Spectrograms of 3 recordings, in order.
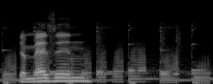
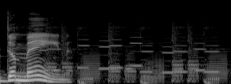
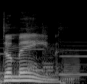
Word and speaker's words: demesne: We got people saying Demezin, Demesne, Demizin. It's fucking domain. This shit's pronounced domain. I saw this word the other day and I was like, how the fuck do you pronounce this? I looked it up and I was like, you're pulling my goddamn leg. This is domain.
